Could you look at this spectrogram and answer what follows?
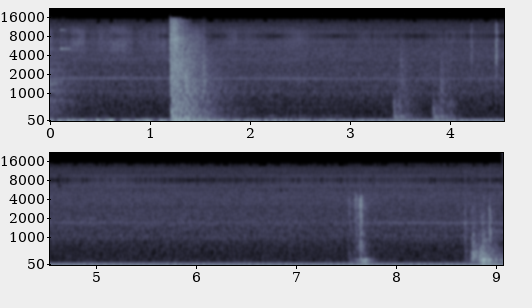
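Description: A door in a zombie video game bangs open with one sharp, loud burst, followed by a few softer thuds and knocks over a steady background hiss.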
